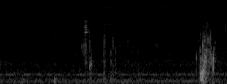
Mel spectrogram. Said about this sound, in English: I'm going to take a sip of my coffee because your girl needs a drink.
